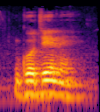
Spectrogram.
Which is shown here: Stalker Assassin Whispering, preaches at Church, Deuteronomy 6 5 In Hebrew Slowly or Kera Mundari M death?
Kera Mundari M death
